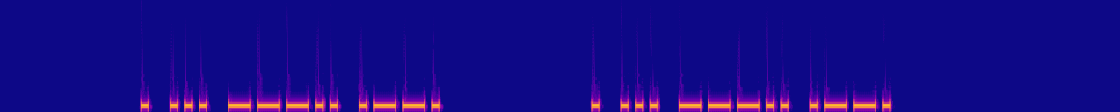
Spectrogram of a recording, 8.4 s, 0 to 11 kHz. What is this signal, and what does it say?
Morse code, heard as a keyed tone, about 21 wpm, 700 Hz. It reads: ES8P ES8P
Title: DXCC-100 Call Signs - 4 Characters - Repeated 2x - 22wpm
